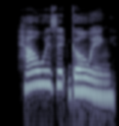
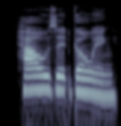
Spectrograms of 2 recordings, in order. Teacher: The is disappears and the final G in going often softens. This is called connected speech.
